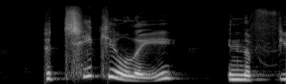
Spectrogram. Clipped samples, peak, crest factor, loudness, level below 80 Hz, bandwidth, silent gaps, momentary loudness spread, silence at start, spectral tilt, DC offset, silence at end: under 0.1%; -10 dBFS; 16 dB; -24 LUFS; -80 dBFS; 16.5 kHz; none; 11 LU; 0.45 s; -3 dB/octave; under 0.1%; 0 s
